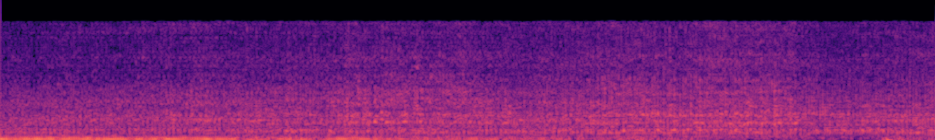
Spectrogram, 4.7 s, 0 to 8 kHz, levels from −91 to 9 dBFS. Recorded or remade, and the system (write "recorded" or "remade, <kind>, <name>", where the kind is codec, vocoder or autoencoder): remade, vocoder, Vocos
